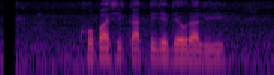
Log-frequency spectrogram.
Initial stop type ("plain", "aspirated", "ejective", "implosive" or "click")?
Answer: aspirated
